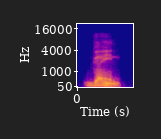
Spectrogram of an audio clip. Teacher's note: یہاں کے رہنے والے لوگ غین کو گین پڑھتے ہیں، گین یعنی گاف کی آواز سے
